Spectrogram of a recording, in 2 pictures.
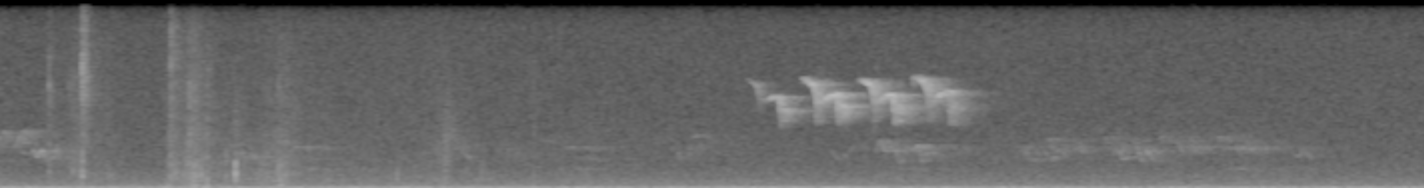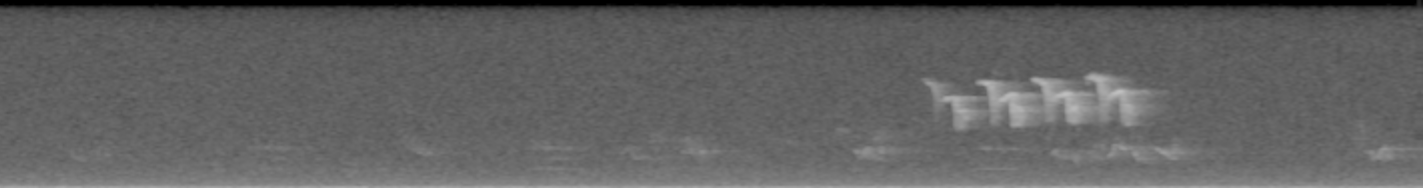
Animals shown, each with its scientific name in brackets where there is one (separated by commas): Blackburnian Warbler (Setophaga fusca), Red-eyed Vireo (Vireo olivaceus), Ovenbird (Seiurus aurocapilla)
